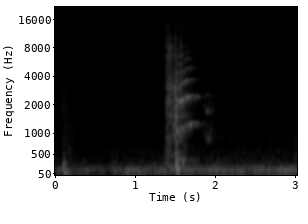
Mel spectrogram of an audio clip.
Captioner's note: door creaks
